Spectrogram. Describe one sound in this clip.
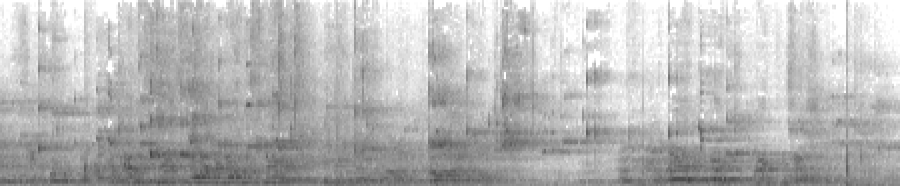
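Young men shout and call out to each other in a large echoing gym.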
